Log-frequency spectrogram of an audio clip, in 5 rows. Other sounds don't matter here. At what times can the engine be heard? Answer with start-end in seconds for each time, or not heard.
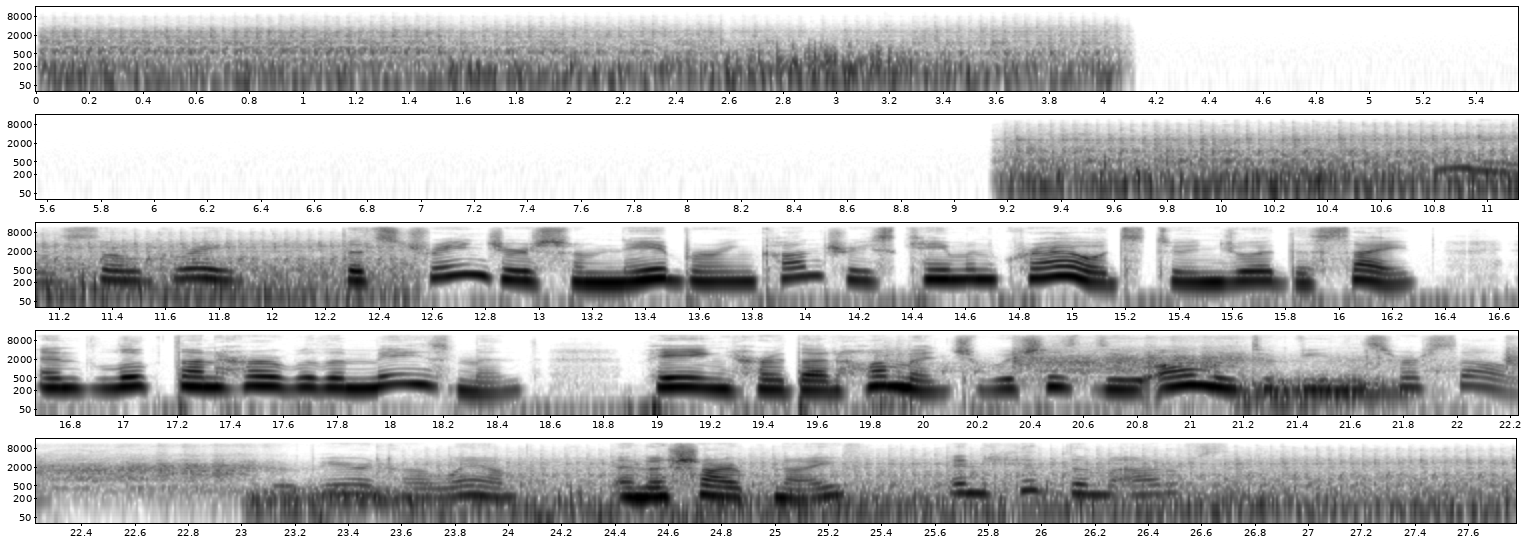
0.0-4.1, 9.1-12.6, 19.8-27.7.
